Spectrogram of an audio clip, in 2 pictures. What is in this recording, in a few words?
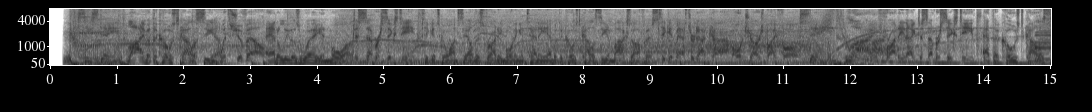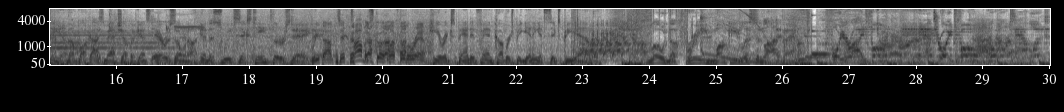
Imaging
